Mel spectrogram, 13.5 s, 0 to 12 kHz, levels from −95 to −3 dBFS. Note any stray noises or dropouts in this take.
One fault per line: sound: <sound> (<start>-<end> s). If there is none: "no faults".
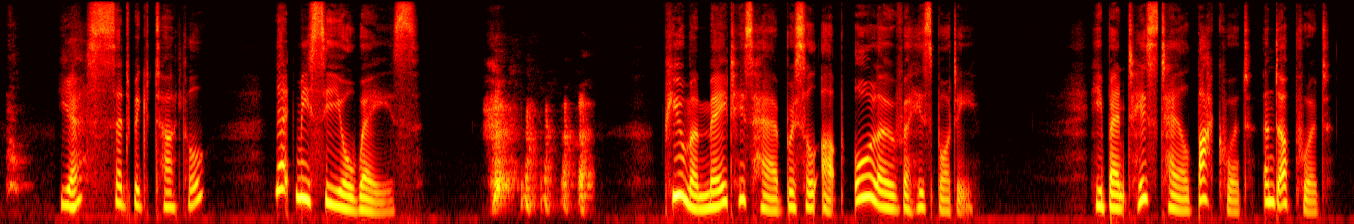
sound: bark (0.1-0.4 s)
sound: laugh (4.8-6.0 s)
